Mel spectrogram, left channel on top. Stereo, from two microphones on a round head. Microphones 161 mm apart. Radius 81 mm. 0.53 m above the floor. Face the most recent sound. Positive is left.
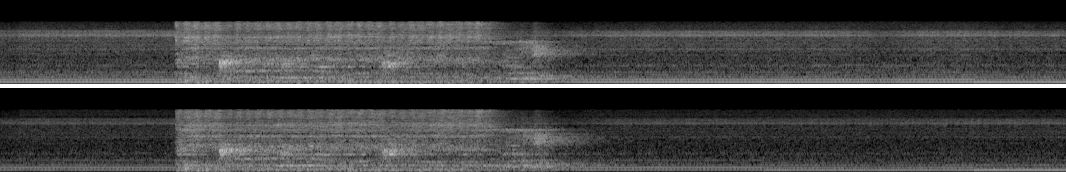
turn(degrees=75)  # may be behind; listen again after turning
